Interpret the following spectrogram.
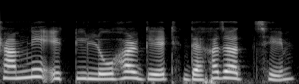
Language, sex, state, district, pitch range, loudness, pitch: Bengali, female, West Bengal, Alipurduar, 235-290 Hz, -15 LUFS, 265 Hz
